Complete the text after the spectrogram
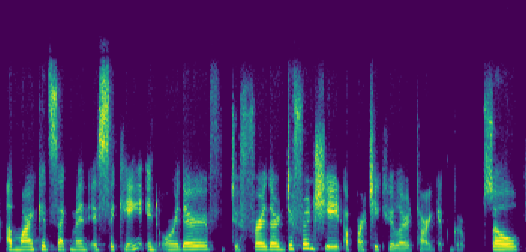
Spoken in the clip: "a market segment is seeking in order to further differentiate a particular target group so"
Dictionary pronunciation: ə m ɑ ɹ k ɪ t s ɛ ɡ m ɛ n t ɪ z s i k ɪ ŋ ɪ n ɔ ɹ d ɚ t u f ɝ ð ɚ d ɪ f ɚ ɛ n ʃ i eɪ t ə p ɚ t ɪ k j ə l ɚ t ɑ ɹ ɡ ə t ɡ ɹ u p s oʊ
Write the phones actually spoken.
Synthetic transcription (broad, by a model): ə m ɑ ɹ k ɪ t s ɛ ɡ m ɛ n t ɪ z s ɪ k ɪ ŋ ɪ n ɔ ɹ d ɚ t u f ɝ ð ɚ d ɪ f ɚ ɛ n ʃ i eɪ t ə p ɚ t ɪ k j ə l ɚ t ɑ ɹ ɡ ə t ɡ ɹ u p s oʊ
